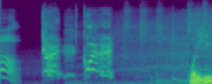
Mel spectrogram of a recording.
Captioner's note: man screaming; upbeat music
